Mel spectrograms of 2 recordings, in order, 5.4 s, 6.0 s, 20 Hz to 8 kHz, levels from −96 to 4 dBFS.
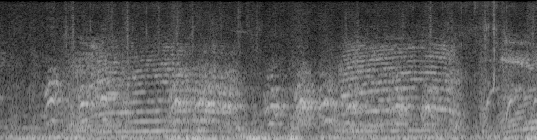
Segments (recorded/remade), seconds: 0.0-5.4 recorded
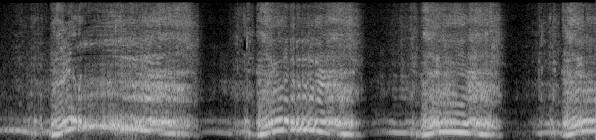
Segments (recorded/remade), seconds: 0.0-1.8 recorded; 1.8-2.3 remade; 2.3-2.7 recorded; 2.7-5.1 remade; 5.1-6.0 recorded

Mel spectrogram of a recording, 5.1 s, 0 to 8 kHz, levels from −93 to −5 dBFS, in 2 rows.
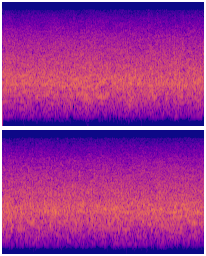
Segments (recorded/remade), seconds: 0.0-1.8 remade; 1.8-3.8 recorded; 3.8-5.1 remade

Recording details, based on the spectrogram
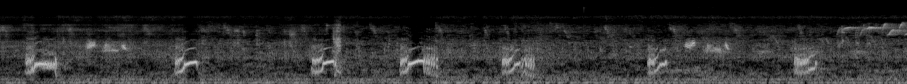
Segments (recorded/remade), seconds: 0.0-2.0 remade; 2.0-2.8 recorded; 2.8-3.4 remade; 3.4-9.1 recorded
